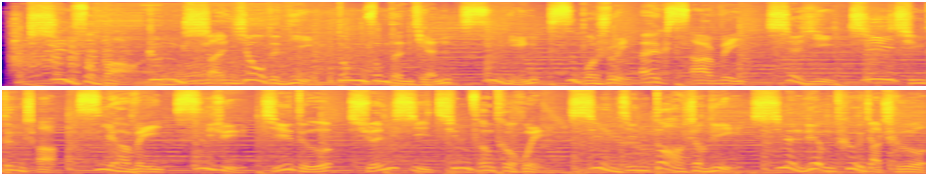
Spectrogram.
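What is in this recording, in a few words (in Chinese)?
国语 男声 广告 大气浑厚磁性; 科技感; 积极向上; 泛海园-房地产广告-恢宏有力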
